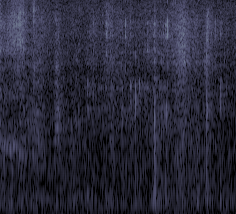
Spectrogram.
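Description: Faint chewing of a mouthful of microwave-heated breaded chicken schnitzel: soft, scattered little clicks and mouth noises.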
